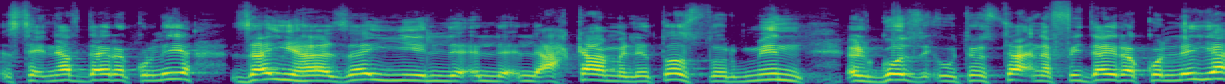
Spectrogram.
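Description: The background is quiet. A man talks at a high pitch. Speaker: guest. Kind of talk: interview answer. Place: studio. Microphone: lapel.

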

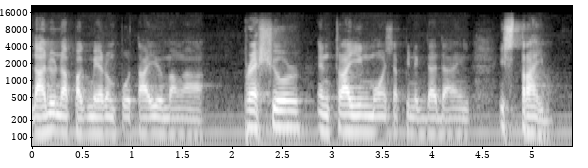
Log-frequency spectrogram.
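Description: The speech moves at a fairly slow pace. Its intonation stays fairly even. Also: man. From Philippines. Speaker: preacher. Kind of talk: sermon. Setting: church. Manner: formal, reverent prayer cadence; earnest, teacherly, code-switching Tagalog and English. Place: church. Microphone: handheld.

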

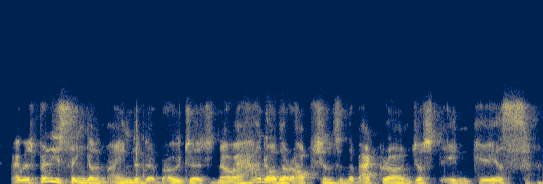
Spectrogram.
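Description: Somewhat breathy and dark, mellow in tone, a man speaks at a moderate pace with ordinary pitch variation over a quiet background. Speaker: interview guest, priest. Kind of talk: interview answer. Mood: calm, reflective. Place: home room. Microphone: video call.

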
